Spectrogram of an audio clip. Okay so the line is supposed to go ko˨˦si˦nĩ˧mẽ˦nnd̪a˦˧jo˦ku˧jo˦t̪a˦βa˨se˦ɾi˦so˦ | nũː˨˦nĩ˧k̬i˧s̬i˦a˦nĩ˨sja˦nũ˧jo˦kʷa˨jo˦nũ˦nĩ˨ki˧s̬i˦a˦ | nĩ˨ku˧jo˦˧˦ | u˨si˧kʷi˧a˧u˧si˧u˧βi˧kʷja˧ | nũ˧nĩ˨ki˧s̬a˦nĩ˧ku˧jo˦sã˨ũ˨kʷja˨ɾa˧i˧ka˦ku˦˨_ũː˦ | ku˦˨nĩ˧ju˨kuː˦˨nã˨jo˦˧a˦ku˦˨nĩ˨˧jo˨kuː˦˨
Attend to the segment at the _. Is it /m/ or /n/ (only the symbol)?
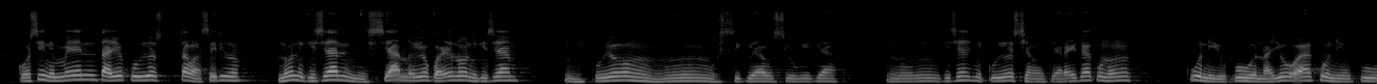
n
